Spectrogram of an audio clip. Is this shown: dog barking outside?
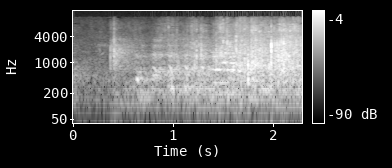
no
